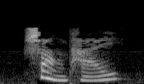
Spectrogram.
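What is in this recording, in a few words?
"上台", Mandarin Chinese; hsk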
